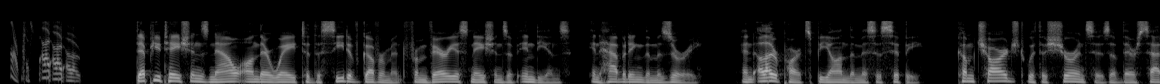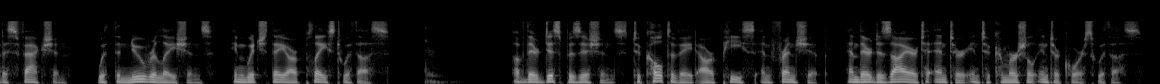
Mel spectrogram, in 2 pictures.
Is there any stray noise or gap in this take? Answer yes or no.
yes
